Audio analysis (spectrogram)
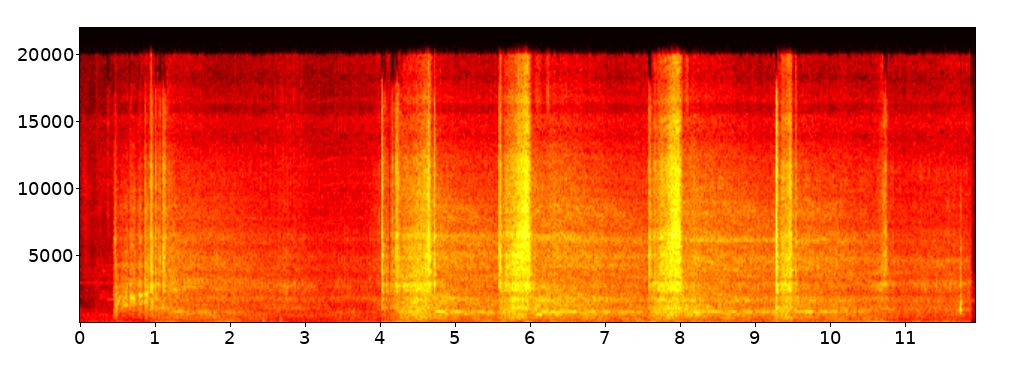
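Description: A 2015 Volkswagen Jetta with a 1.8-liter turbocharged four-cylinder engine starts and revs repeatedly, the tone rising and falling in several close, loud sweeps over a steady idle, with no talking.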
